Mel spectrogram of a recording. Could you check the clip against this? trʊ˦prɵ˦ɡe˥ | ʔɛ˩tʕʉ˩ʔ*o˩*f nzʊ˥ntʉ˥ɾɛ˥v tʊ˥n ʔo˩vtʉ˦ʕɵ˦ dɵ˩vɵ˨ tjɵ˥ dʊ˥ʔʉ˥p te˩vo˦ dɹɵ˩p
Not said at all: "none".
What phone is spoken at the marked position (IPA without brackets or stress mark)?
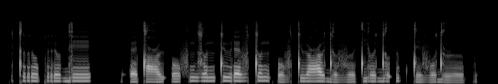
o˨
